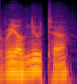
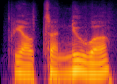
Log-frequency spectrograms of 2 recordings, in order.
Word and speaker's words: Realta Nua: Alright, welcome back to Fate's Day Night Realta Nua Edition, or Real Nuta, or Realta Nua Ultimate Edition, there you go.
